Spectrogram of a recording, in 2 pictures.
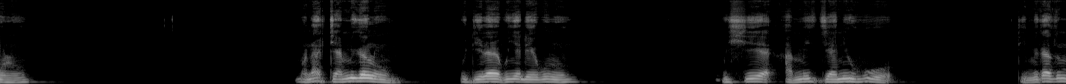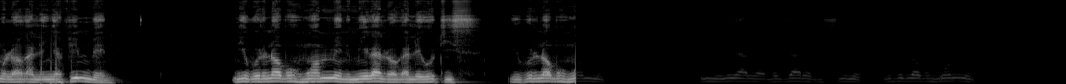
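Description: From 11.07 to 11.38 s a gritty crackle tears through the speech, a rapid run of tiny silent dropouts with hard edges. This is processor overload crackle: a handful of audio buffers, each a few milliseconds long, missed their deadlines in succession and were left empty.

From 16.42 s to the end, the speech collapses by about 32 dB, leaving a faint, thin residue. The likely cause is one channel inverted: with one side's polarity reversed, the centred voice common to both channels cancels when they are summed to mono.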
